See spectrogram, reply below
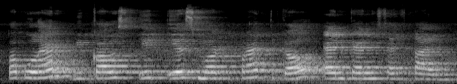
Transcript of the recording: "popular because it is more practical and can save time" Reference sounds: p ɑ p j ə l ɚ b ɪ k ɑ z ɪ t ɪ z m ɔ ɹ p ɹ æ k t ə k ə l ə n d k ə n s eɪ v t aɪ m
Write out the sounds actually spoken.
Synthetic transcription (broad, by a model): p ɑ p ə l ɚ b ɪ k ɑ s ɪ t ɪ s m ɔ ɹ p ɹ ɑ k t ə k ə l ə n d k ə n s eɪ f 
